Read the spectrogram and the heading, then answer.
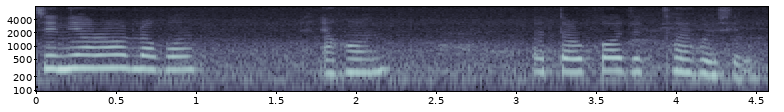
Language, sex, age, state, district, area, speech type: Assamese, female, 30-45, Assam, Nagaon, rural, spontaneous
